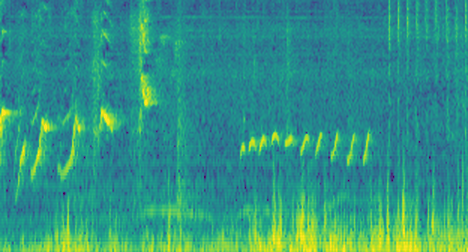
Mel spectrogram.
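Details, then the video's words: Samyong of West Nusa Tenggara, singing actively: a few curling whistles at the start, then a steady series of about ten short, evenly spaced notes, with loud low rumbling noise throughout. "SAMYONG NTB GACOR SUARA MANTAP"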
